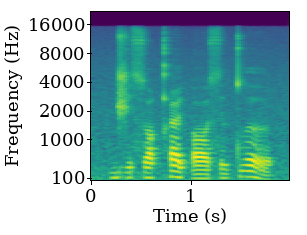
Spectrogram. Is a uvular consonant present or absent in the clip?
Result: present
